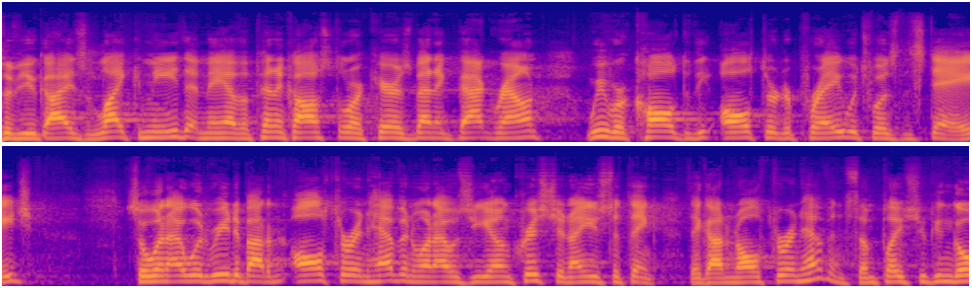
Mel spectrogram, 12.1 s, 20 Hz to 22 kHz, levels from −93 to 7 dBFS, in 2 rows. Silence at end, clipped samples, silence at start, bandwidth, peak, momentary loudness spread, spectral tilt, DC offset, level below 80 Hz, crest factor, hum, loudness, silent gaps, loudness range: 0 s; under 0.1%; 0 s; 15.5 kHz; 0 dBFS; 6 LU; -5 dB/octave; under 0.1%; -70 dBFS; 18 dB; none; -18 LUFS; none; 1 LU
